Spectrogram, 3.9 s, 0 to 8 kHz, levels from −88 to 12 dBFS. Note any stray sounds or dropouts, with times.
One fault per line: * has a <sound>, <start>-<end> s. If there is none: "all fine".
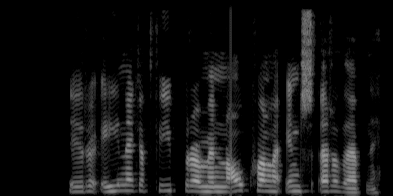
all fine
